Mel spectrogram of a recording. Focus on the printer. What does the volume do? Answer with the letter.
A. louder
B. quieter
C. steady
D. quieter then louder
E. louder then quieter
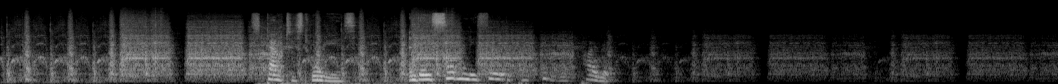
B.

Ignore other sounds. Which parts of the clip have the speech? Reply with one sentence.
The speech can be heard from 2.5 to 6.1 s.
